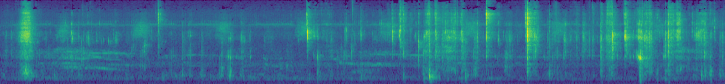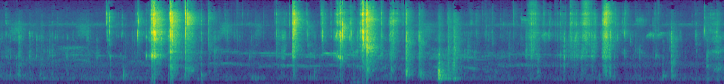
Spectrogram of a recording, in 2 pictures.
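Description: Close-miked chewing and biting of boiled chicken eaten by hand: irregular wet mouth clicks and crunches, with two louder bursts of crunching in the second half.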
